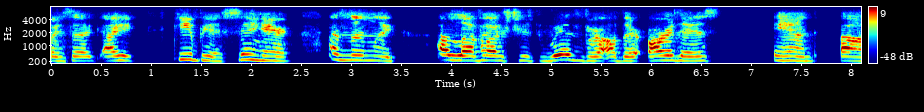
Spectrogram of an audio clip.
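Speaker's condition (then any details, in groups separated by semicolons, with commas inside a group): Cerebellar ataxia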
